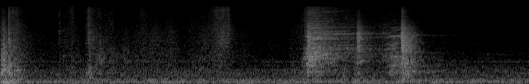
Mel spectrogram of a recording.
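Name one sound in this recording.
A man drops heavily onto a sofa.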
